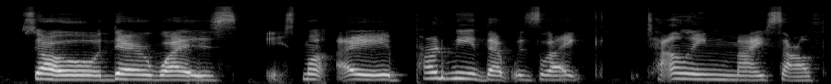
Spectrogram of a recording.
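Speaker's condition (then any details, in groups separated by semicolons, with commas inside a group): Friedreich's ataxia; handwriting and speech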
